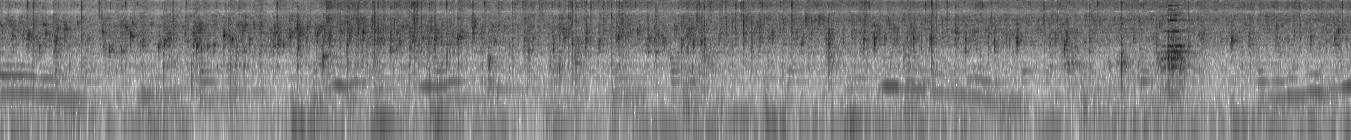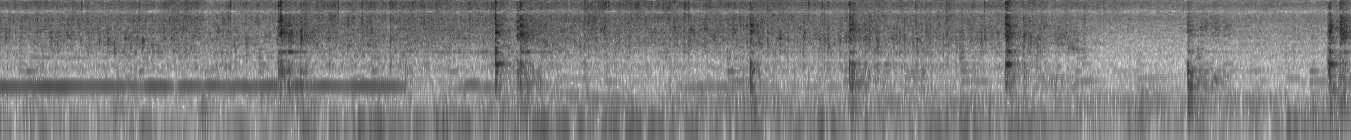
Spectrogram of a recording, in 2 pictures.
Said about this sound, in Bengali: আমি এবার আলুগুলোকে ভেজে নিই।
